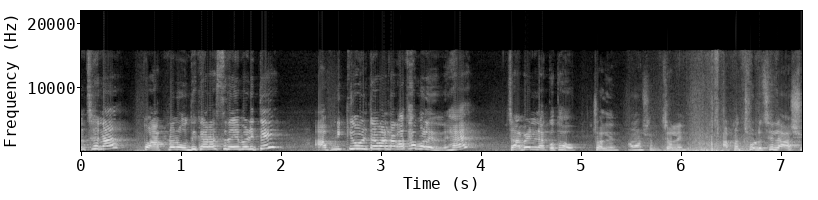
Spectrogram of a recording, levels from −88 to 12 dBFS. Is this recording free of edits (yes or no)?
yes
